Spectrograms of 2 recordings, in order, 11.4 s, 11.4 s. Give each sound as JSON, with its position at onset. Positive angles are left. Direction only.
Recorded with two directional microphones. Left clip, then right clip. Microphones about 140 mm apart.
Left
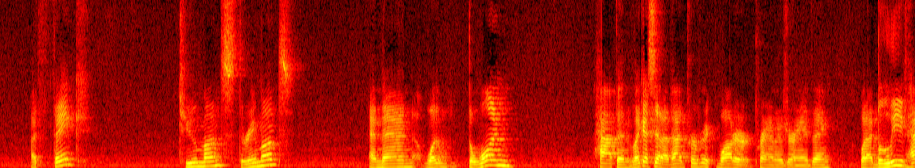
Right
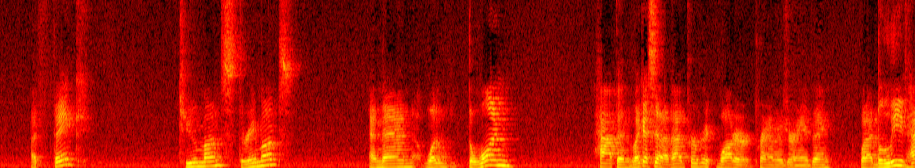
{"t": 0.4, "sound": "speech", "side_deg": 5}
{"t": 2.2, "sound": "speech", "side_deg": 5}
{"t": 7.4, "sound": "speech", "side_deg": 5}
